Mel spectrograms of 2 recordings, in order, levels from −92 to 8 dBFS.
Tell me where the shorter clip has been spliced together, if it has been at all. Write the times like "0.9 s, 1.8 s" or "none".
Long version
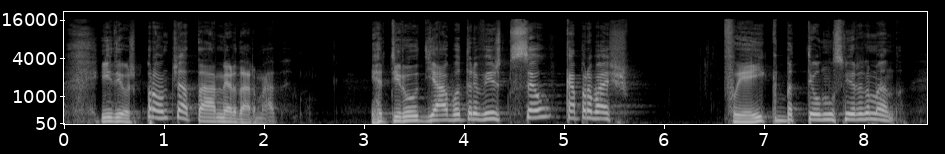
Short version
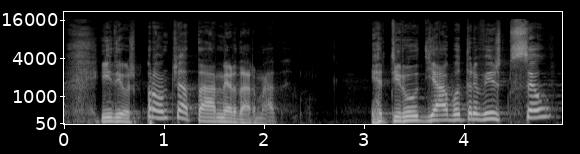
none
